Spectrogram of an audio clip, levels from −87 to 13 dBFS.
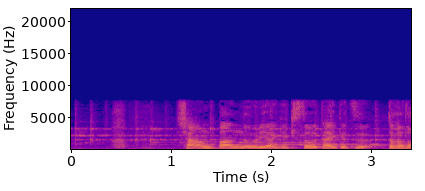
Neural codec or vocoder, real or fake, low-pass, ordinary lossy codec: none; real; none; none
